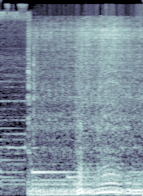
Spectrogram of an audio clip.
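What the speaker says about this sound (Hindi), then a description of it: "अपनी बाइक स्टार्ट कर उस शॉर्टकट की तरफ निकल पड़ता है" A motorcycle engine catches abruptly and then revs steadily as the bike pulls away. The engine sound is loud and close, with a rising pitch near the end.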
